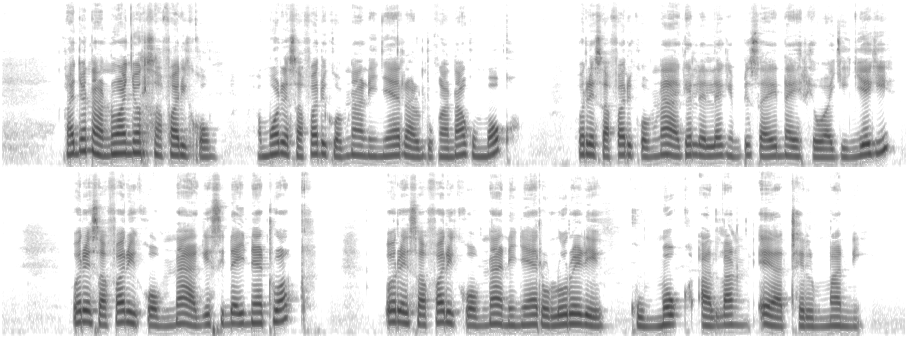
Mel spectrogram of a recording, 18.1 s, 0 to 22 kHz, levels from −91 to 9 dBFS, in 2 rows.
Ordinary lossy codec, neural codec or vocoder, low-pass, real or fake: none; none; none; real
